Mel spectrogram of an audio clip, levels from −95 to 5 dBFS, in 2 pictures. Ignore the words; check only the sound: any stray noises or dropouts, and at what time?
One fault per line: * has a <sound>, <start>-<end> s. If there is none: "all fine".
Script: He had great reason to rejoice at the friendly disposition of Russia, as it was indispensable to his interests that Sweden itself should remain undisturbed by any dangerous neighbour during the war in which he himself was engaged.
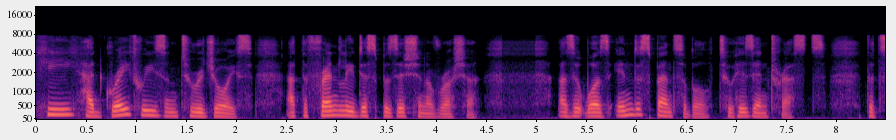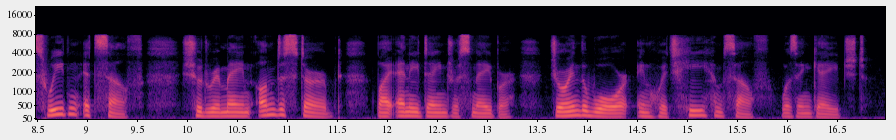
all fine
